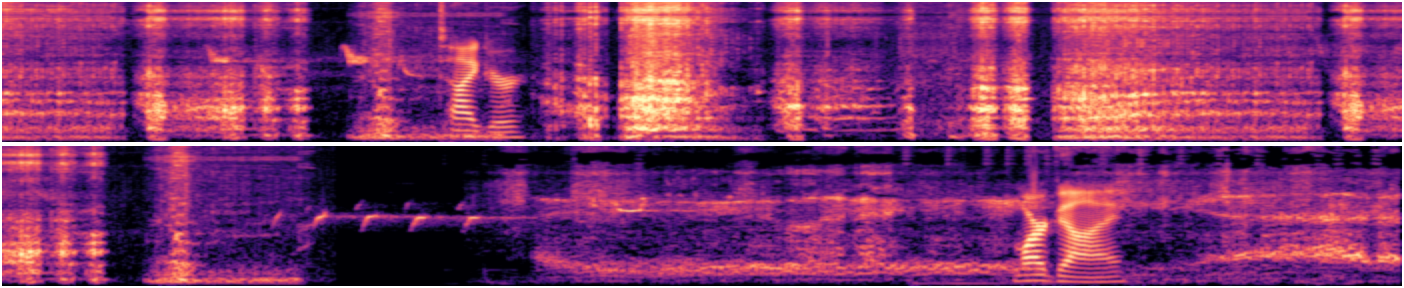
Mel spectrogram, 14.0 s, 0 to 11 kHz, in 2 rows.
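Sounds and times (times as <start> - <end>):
tiger roaring: 0.0 - 8.7, 9.7 - 14.0.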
